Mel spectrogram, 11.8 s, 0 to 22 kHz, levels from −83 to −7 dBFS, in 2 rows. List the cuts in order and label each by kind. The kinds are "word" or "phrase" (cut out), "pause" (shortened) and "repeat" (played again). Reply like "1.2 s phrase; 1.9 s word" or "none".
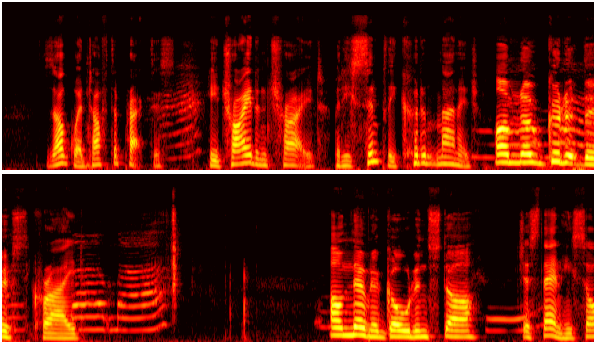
3.3 s pause; 6.2 s word; 9.6 s word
